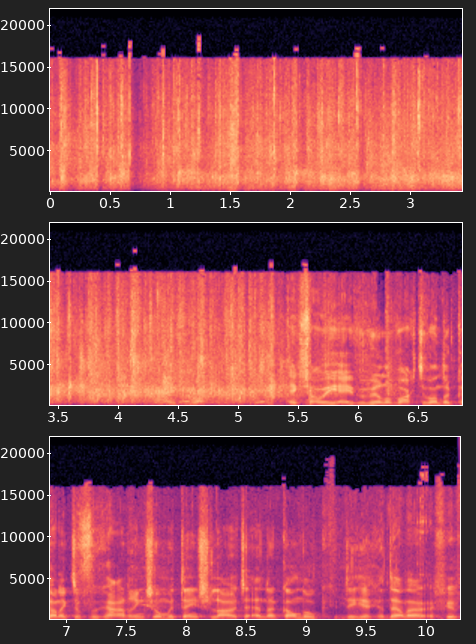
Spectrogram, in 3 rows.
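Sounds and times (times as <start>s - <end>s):
council meeting audience applauding an alderman's installation: 0.0s - 6.4s
speech: 4.4s - 10.2s.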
